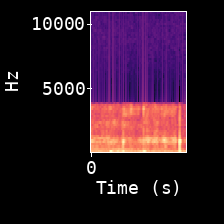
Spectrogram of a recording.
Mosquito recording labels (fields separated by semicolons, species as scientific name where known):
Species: mosquito; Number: one; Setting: cup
